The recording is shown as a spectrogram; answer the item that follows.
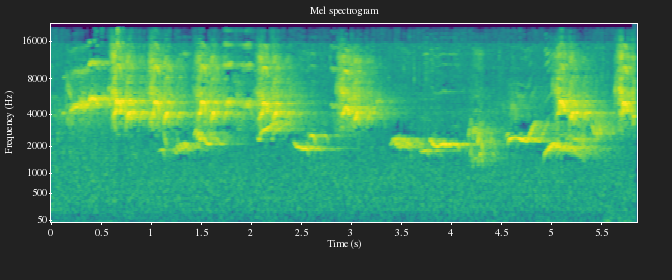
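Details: Lively forest birdsong, with several birds overlapping in continuous twittering phrases of high chirps and lower clear whistled notes, rising and falling without pause.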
